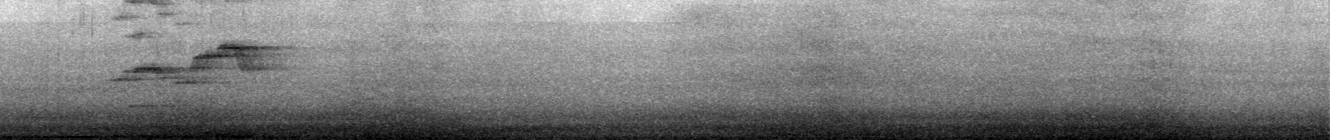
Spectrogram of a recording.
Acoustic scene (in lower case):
street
